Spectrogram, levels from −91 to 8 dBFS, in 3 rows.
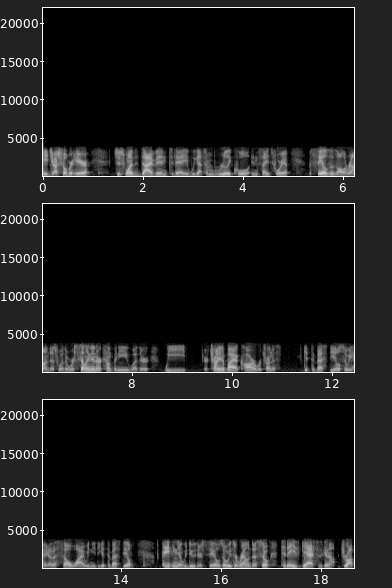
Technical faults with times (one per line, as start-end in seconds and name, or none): none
